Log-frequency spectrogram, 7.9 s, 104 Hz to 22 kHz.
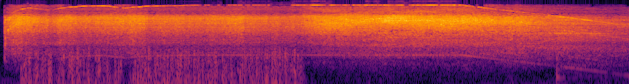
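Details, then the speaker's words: Bosch/Hitachi 4-inch angle grinder after repair of an internally broken, cut power wire that was trimmed and reconnected: steady high motor whine runs up evenly, holds smooth and winds down cleanly; grinder now working normally. "दोस्तों ये तो ठीक हो गया। इसका यही मसला था वायर का, इसकी वायर कहीं से कट गई थी, तो जब हमने उधर से उसको काट के दोबारा लगाया तो वायर हमारी बिल्कुल ठीक हो गई और ग्राइंडर हमारा ठीक काम कर रहा है।"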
